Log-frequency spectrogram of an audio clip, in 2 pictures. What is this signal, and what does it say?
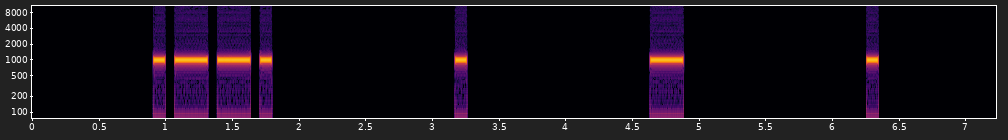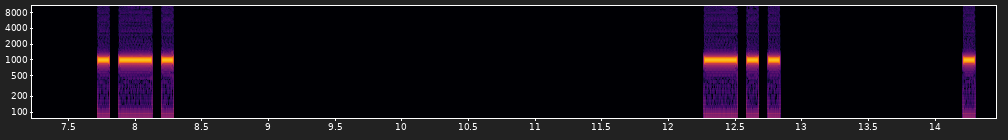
Morse code, heard as a keyed tone, about 15 wpm, spaced as for 5 wpm, 1000 Hz. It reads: PETER DE
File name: qotdfiles / 5wpm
